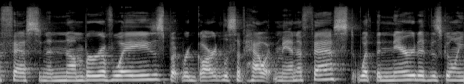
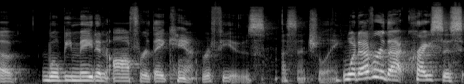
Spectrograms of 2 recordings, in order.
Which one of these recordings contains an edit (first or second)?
second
